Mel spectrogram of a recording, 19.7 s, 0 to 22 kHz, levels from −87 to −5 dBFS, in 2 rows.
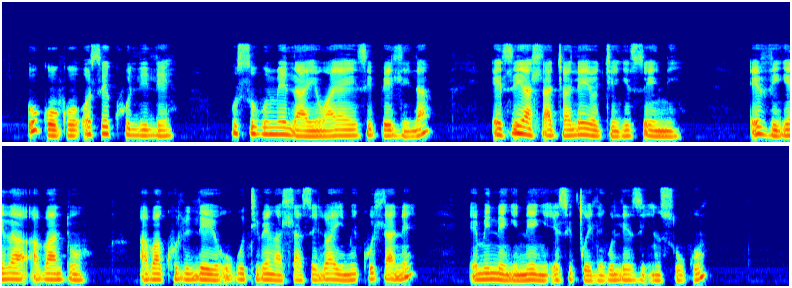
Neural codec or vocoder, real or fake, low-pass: none; real; 7.2 kHz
